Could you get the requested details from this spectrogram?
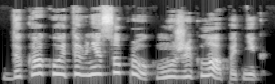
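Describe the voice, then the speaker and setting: A woman's voice: high voice, very animated, moderate pace, no room sound, studio quality, voice pushed up. A woman doing a haughty, capricious young maiden.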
